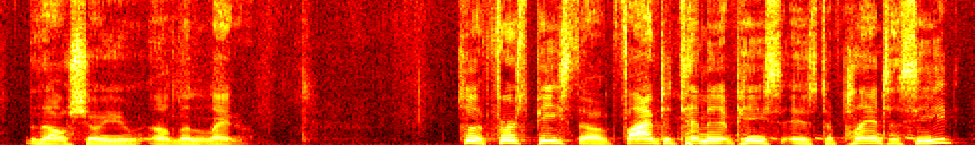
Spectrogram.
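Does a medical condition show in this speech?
Yes: bulbar onset ALS; affects speech.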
